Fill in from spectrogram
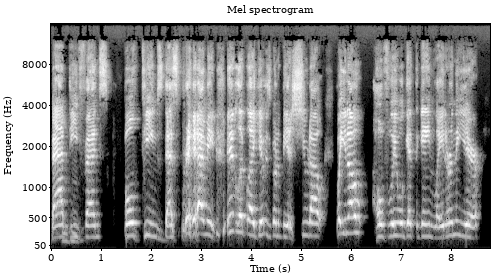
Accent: Northeast, United States; I grew up in the Northeast. So when I was a child, college football was not big in the Northeast.

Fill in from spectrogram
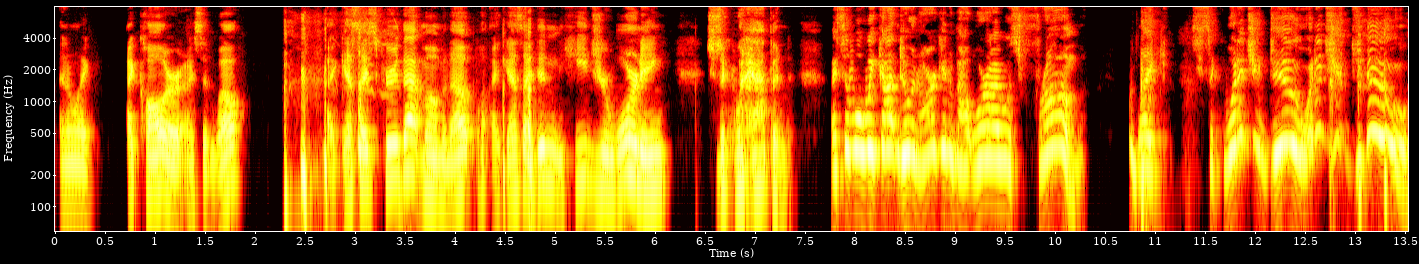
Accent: Kansas City, United States; And I said, I'm from Kansas City. It was Kansas City.

